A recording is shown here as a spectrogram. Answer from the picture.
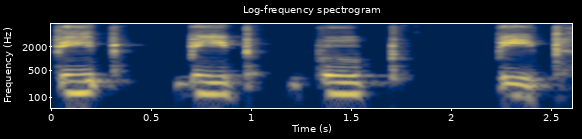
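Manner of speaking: robot beeping noises; droid beeps. Pretend. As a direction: chirp like a little droid.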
